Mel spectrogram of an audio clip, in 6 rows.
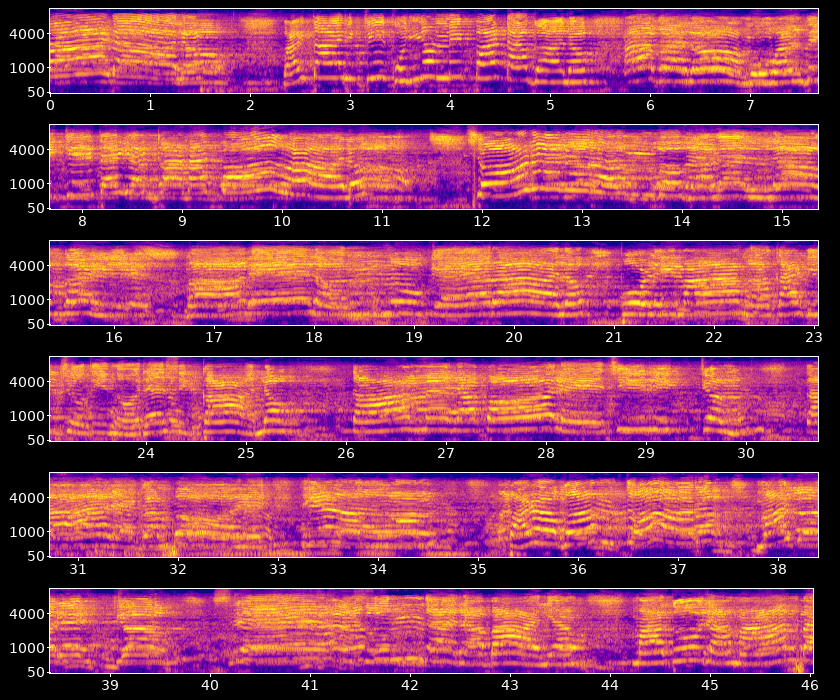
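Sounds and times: children singing: 0:00.0 - 0:46.0.

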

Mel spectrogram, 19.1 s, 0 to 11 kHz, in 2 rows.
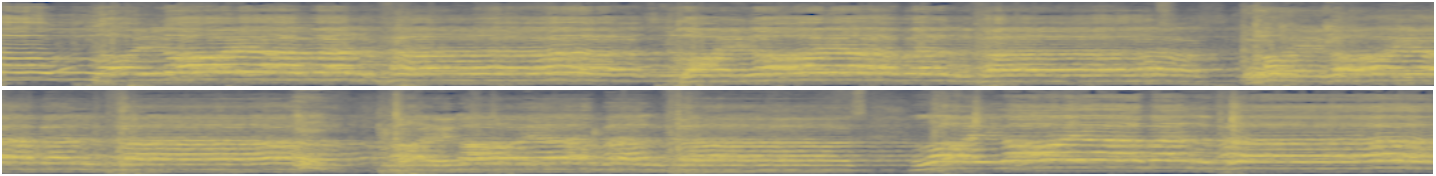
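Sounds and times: man chanting elegy: 0:11.4 - 0:11.9.

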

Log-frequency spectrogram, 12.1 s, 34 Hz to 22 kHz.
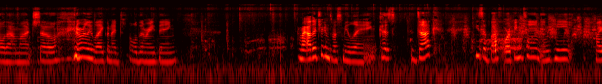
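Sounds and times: hens clucking: 0:03.6 - 0:12.0.

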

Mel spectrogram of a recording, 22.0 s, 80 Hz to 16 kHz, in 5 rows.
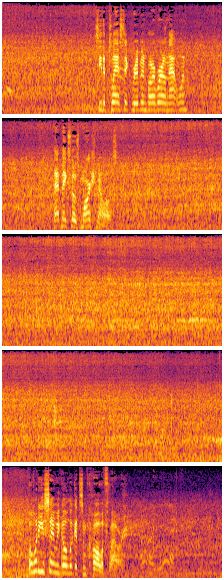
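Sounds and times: tractor engine running: 0:00.0 - 0:22.0.

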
